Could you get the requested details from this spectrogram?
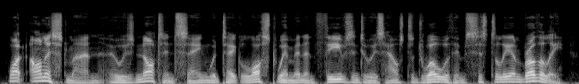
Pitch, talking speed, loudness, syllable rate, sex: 100 Hz, 240 wpm, -18 LUFS, 6.2 syllables/s, male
